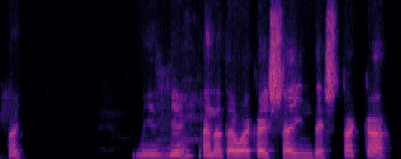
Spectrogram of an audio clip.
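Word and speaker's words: 会社員: Tenemos una sílaba con sonido combinado, Kaishoin. ¿no? Otra. Ya. Este es ya. Sí, ya recordé. Hai. Kaishain.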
